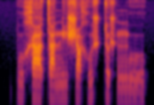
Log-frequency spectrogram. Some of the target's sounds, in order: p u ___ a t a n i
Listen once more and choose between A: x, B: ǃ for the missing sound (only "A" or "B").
A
